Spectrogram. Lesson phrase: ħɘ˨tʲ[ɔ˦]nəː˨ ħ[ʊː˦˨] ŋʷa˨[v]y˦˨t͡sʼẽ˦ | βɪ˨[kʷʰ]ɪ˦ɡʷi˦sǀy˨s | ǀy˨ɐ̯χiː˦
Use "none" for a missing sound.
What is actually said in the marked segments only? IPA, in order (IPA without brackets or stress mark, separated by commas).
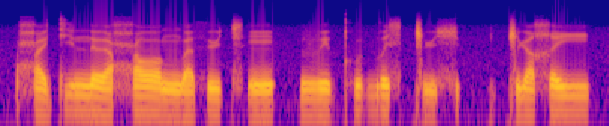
ɵ˦, ɔː˦˨, θ, kʷʰ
